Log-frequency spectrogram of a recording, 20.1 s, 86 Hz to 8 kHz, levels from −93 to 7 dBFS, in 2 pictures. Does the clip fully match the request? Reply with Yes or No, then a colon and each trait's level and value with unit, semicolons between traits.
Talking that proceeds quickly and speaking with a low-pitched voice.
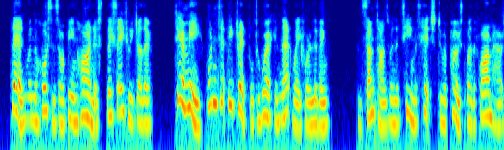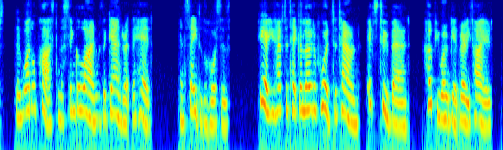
No: fast, 230 wpm; high, 220 Hz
